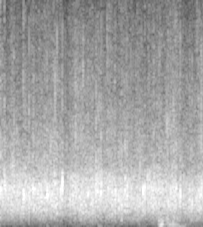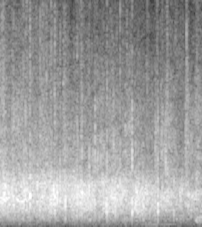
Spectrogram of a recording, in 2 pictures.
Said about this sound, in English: So thank God and praise Jesus and give yourself and give the Lord a big clap again.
